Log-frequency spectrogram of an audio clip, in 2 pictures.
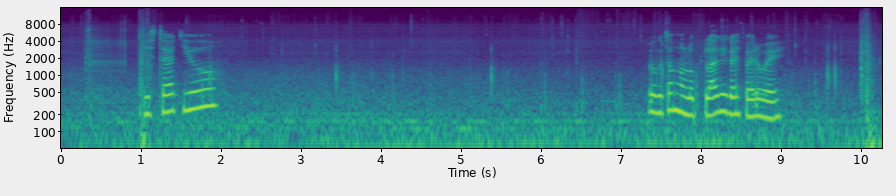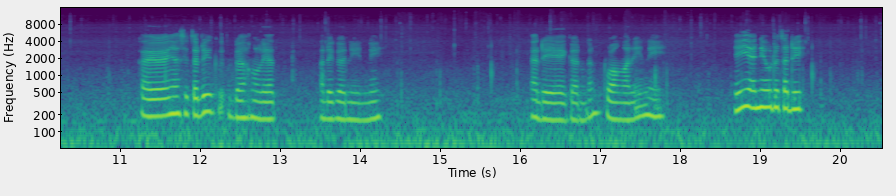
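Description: A young woman speaks in short bursts close to a microphone, with animation.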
